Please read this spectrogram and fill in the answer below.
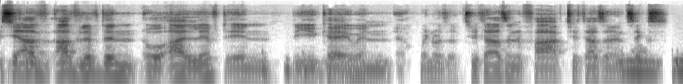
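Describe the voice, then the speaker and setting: This man has a South African accent. He speaks at a moderate pace with hardly any pauses. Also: medium pitch for a man, ordinary pitch variation. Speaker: stream participant. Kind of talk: casual chat.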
